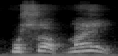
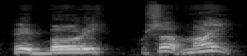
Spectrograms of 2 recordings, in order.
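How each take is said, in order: First: Softer, high Australian "What's up, mate?" said half to himself; quiet mock Australian. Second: High, playful Australian "What's up, mate?"; mock Australian accent. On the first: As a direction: repeat the Aussie greeting under your breath. Repeats greeting, quieter. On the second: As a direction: greet them like a cheeky Australian. Mock Aussie greeting to viewer.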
